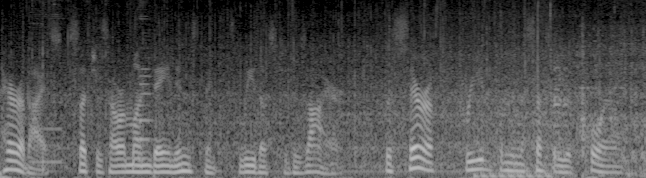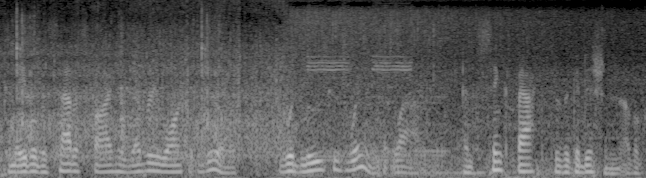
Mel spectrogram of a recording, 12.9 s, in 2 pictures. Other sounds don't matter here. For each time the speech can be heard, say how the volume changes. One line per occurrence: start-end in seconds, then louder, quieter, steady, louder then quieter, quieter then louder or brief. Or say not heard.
0.0-12.8 steady.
